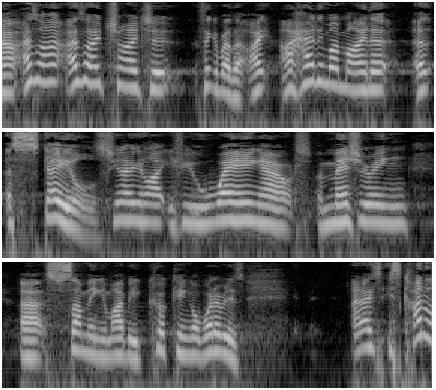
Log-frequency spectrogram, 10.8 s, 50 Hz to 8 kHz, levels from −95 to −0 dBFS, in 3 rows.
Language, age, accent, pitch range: English, 40-59, British, 205-260 Hz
